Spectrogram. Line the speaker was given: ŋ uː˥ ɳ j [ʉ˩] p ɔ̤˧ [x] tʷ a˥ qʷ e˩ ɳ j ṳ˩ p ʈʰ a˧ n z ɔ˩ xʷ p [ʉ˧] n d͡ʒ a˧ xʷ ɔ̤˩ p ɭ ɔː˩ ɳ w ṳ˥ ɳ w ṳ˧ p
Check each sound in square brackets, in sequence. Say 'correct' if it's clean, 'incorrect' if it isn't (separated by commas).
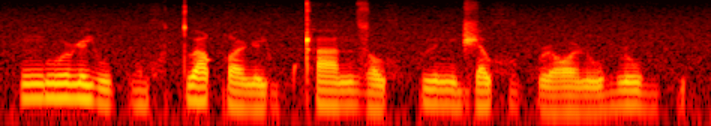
incorrect, incorrect, correct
